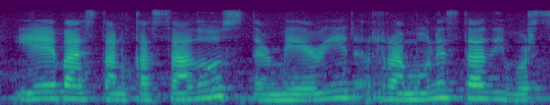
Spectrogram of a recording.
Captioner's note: speaking spanish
